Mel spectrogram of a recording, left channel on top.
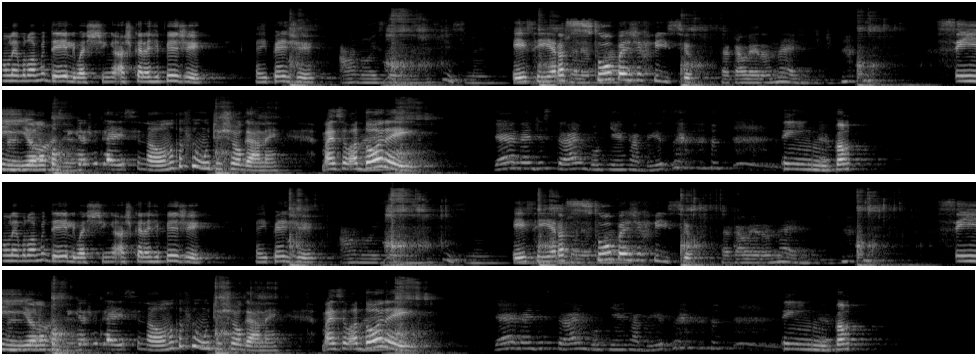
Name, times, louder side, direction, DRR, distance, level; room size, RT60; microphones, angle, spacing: voice 1, 0.0-2.0 2.5-3.2 5.1-6.9 9.4-13.9 17.5-18.2, left 3 dB, 15° left, 0.3 m, -25 dB
sound 1, 2.8-3.3 3.8-4.6 5.3-6.4 6.8-7.6 8.5-9.3 10.2-10.9 11.8-12.9 13.5-14.3, right 2 dB, 35° right, 1.2 m, -37 dB
voice 2, 3.4-6.3 7.2-8.7 9.7-10.6 13.3-13.6 14.7-17.5 17.9-18.2, left 4 dB, 75° left, 1.3 m, -38 dB
19.0 x 9.6 x 2.5 m
head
